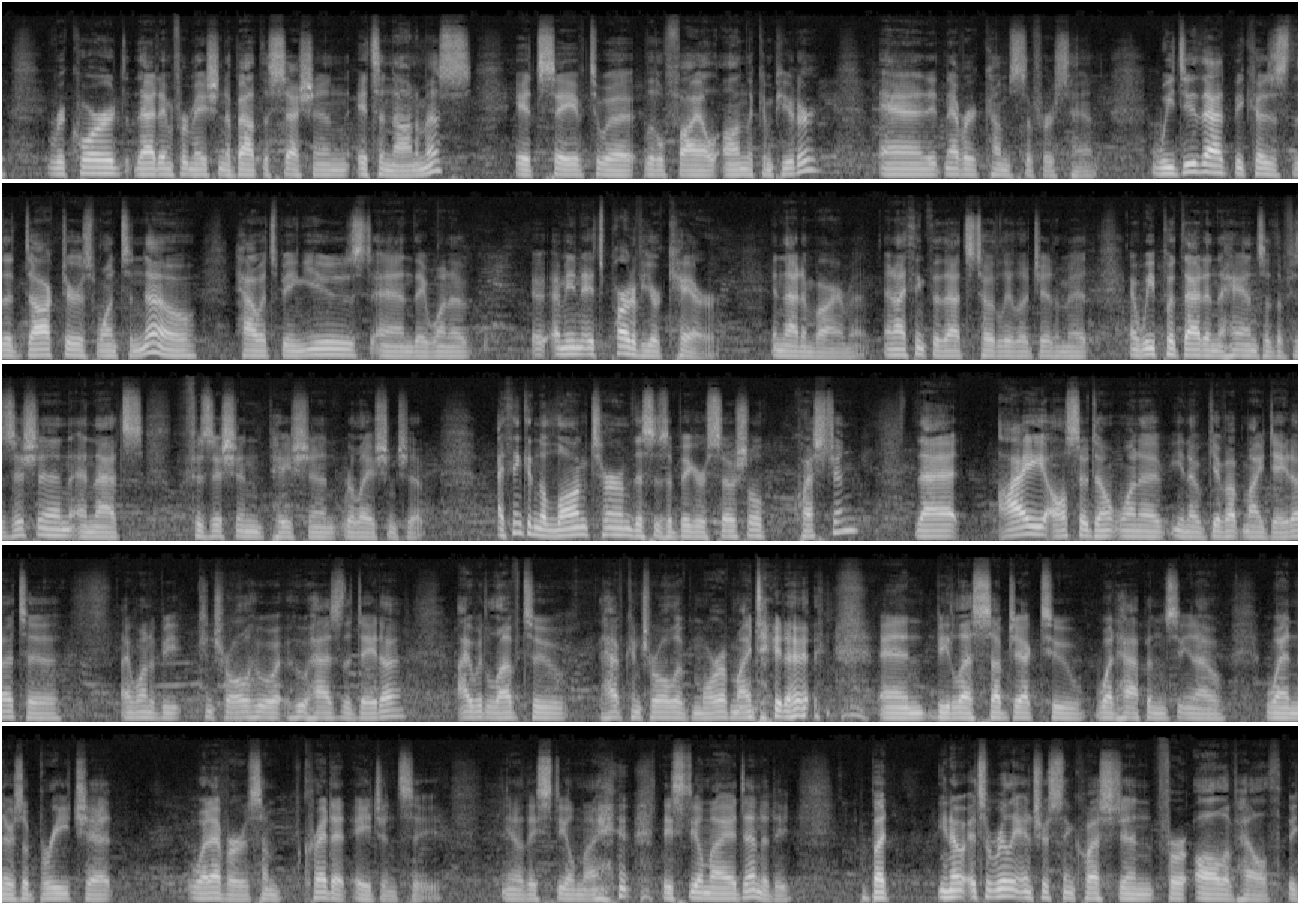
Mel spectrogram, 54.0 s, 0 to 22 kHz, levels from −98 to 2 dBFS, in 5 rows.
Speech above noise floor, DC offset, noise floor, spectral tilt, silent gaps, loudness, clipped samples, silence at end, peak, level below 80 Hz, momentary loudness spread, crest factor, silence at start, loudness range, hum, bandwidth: 24 dB; under 0.1%; -48 dBFS; -5 dB/octave; none; -24 LUFS; under 0.1%; 0 s; -6 dBFS; -54 dBFS; 11 LU; 20 dB; 0 s; 4 LU; none; 15.5 kHz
